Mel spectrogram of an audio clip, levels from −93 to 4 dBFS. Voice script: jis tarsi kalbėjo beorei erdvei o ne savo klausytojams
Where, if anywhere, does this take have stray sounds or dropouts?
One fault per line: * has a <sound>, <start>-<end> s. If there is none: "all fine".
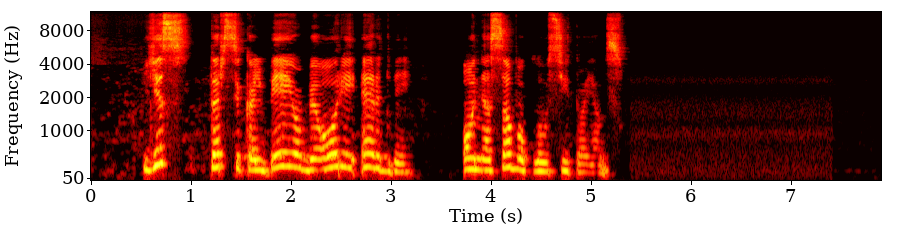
all fine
